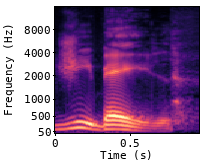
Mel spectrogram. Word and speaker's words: Gebal: Aujourd'hui, on prononce aussi Jibal en arabe.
